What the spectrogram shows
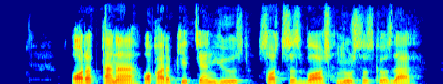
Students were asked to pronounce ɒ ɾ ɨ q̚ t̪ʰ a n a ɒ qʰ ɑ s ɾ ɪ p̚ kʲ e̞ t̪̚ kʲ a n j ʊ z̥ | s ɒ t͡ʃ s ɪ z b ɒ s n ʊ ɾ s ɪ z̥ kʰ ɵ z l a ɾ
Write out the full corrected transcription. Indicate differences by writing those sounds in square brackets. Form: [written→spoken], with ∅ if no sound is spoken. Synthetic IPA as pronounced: ɒ ɾ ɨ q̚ t̪ʰ a n a ɒ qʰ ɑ [s→∅] ɾ ɪ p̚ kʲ e̞ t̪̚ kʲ a n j ʊ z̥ | s ɒ t͡ʃ s ɪ z b ɒ [s→ʃ] n ʊ ɾ s ɪ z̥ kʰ ɵ z l a ɾ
